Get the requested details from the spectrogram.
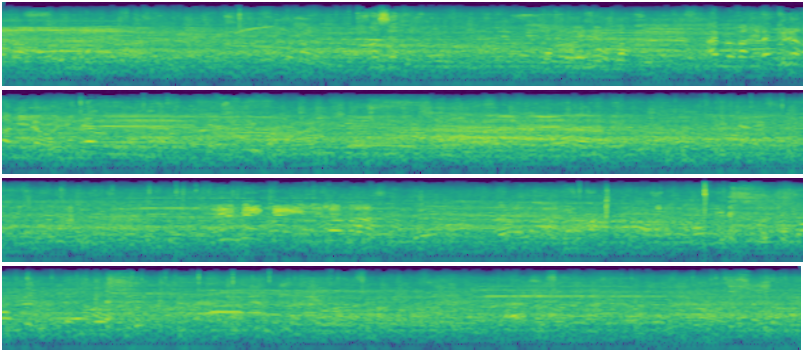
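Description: Nearby spectators talk and shout close by.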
